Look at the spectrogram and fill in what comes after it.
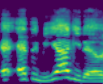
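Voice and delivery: high whiny bratty voice. Describing Daniel mingling with the senseis, the speaker voices him: whiny, bratty Daniel voice. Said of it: "kind of like a whiny".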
